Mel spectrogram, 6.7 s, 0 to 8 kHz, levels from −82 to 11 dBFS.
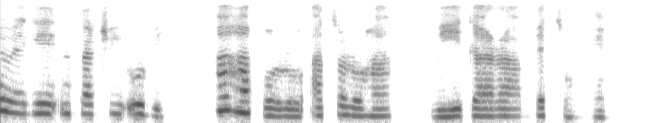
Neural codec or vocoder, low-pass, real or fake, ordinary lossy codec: vocoder, 44.1 kHz, 128 mel bands every 512 samples, BigVGAN v2; 7.2 kHz; fake; Opus, 16 kbps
